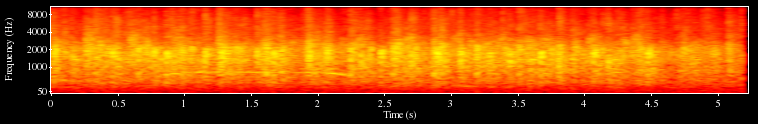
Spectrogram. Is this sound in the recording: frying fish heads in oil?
no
